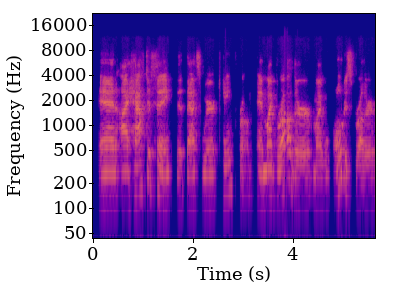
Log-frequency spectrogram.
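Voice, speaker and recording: Recorded with a dry, close sound and no echo, a man with a plain, everyday voice talks at a fairly slow pace with ordinary pitch variation. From Baltimore, Maryland. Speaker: small business owner. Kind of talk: interview.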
